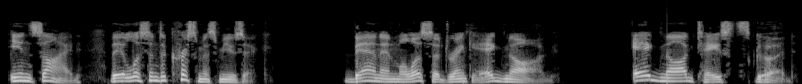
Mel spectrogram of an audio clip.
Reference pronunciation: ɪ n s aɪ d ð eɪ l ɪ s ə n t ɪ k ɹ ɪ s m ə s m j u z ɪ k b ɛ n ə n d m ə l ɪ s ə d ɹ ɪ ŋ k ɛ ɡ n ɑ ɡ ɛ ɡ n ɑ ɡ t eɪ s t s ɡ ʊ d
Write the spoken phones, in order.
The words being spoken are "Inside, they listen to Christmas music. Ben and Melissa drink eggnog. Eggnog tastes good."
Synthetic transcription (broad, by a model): ɪ n s aɪ d ð eɪ l ɪ s ə n t ɪ k ɹ ɪ s m ə s m j u z ɪ k b ɛ n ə n m ə l ɪ s ə d ɹ ɪ ŋ k ɛ ɡ n ɑ ɡ ɛ ɡ n ɑ ɡ t eɪ s t s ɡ ʊ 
